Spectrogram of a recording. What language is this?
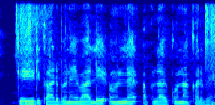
Maithili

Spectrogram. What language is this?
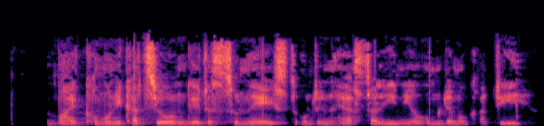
German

